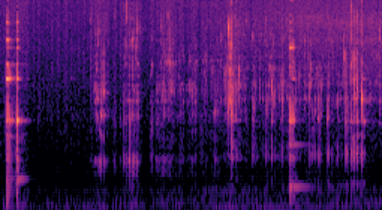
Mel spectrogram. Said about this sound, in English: I was thinking of adding my carbonated water with some lemon to it, which I'm going to try right now.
